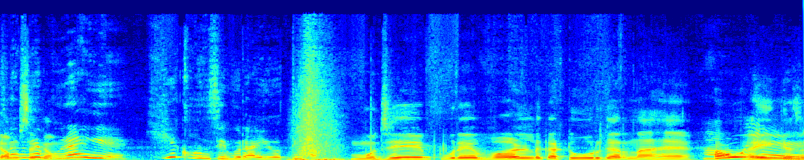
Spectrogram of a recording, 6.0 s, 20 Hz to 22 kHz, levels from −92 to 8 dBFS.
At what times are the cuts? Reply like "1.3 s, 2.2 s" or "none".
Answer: 2.5 s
